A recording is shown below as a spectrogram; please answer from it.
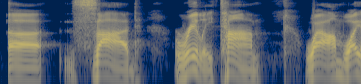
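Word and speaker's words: Zeit: Rammstein is pron is called time. It's pronounced uh side.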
